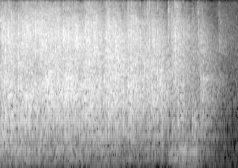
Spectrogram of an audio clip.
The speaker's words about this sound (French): Et puis pour rien arranger, j'ai horreur qu'on m'applaudisse. Je vous dis tout de suite. Allez, je m'applaudis.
